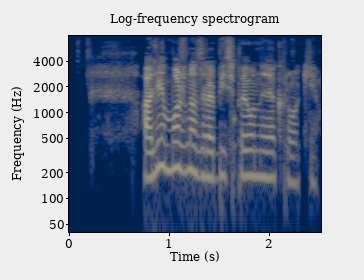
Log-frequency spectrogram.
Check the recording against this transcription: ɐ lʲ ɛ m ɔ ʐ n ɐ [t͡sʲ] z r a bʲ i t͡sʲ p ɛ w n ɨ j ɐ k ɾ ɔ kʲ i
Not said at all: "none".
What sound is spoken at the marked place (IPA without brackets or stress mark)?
none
